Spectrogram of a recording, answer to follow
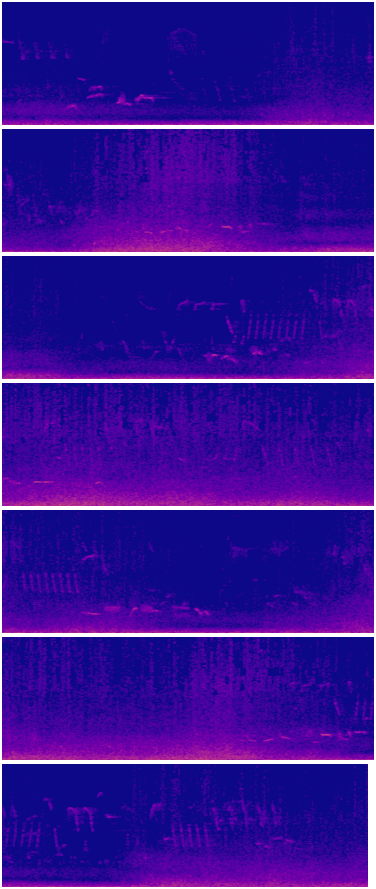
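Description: Background nature ambience: small birds chirping over a rushing sound that swells and fades every several seconds.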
